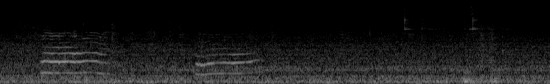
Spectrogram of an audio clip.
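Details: Talkative domestic cat with a distinctive voice: two drawn-out, slightly wavering meows about a second apart, then quiet, over steady indoor background noise.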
